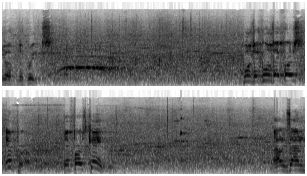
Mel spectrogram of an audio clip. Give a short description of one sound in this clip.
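A crowd murmurs on a busy street.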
